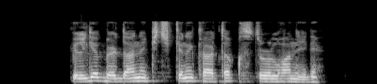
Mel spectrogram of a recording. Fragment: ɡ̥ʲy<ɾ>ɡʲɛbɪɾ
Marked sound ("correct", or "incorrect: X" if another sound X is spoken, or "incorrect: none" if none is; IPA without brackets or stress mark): incorrect: l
